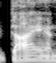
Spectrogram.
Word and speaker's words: Dion: My great greatgrandfather um uh Prudent Dion or Diane is how we pronounce it um was a lifesaver that saved people in Moskegan um right at the turn of the century.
